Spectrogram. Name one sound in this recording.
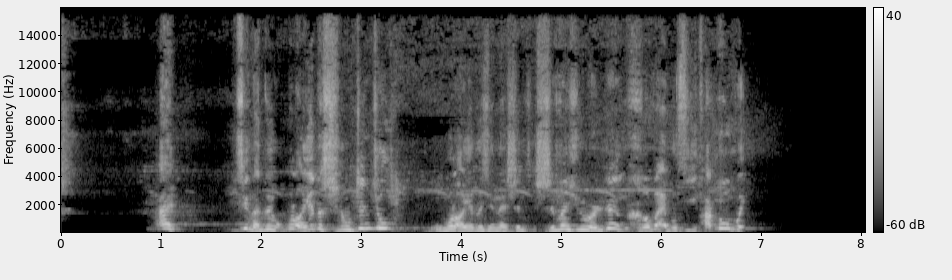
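A middle-aged man speaks close by with animation.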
